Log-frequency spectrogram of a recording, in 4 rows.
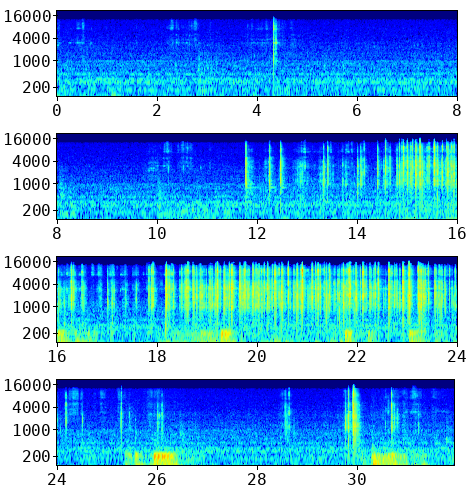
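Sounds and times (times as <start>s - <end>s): rapid clicking and scraping: 11.8s - 24.5s
small plastic clicks: 11.8s - 24.5s, 28.5s - 28.8s, 29.7s - 31.3s.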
